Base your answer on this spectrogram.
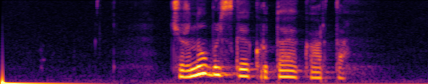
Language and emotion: Russian, neutral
